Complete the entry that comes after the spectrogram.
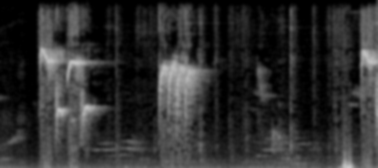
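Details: Java sparrow giving a song variation: clipped bursts of high chirps and slurred whistled notes, about every one and a half seconds, with faint scattered soft notes and a low thump between.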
